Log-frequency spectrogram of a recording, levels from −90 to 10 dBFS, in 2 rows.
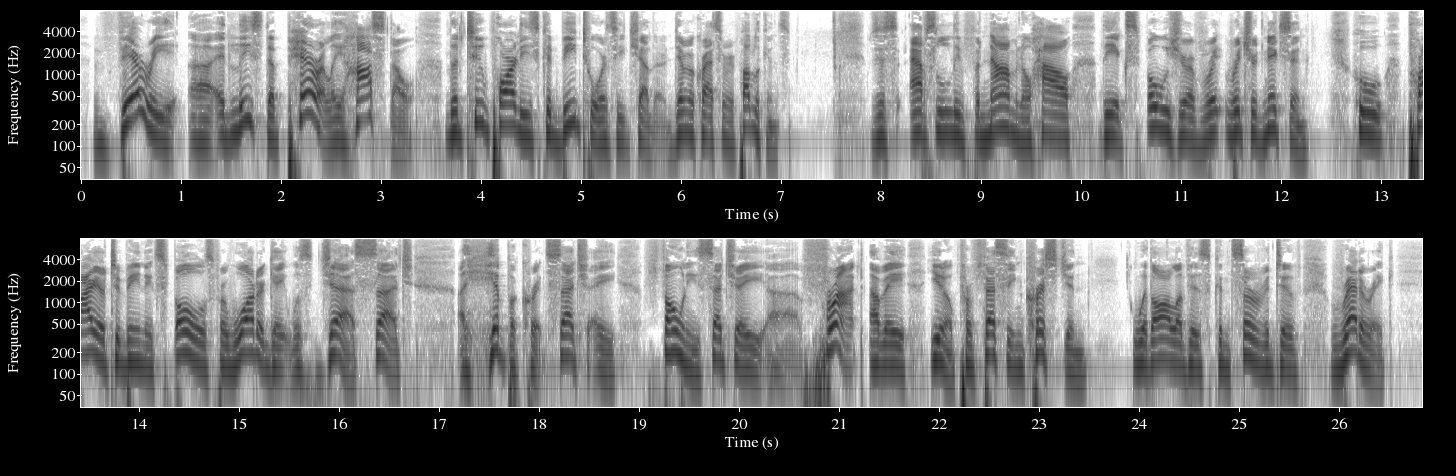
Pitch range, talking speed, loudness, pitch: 120-150 Hz, 130 wpm, -19 LUFS, 135 Hz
